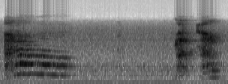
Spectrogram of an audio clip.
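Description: A grey parrot speaks in a human-like voice: one drawn-out, falling word, then two short clipped syllables after a pause. A steady low electrical hum runs underneath.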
